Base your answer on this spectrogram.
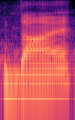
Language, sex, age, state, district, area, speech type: Hindi, male, 18-30, Uttar Pradesh, Sonbhadra, rural, read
